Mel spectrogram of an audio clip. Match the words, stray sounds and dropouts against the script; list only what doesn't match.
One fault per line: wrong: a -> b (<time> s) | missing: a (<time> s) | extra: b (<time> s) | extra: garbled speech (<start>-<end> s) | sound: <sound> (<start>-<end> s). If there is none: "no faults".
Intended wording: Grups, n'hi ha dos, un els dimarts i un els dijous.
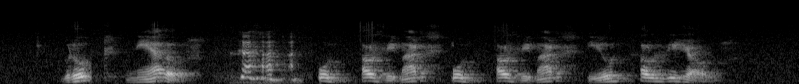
sound: dropout (0.9-1.0 s)
sound: laugh (2.3-3.0 s)
extra: un els dimarts (4.6 s)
